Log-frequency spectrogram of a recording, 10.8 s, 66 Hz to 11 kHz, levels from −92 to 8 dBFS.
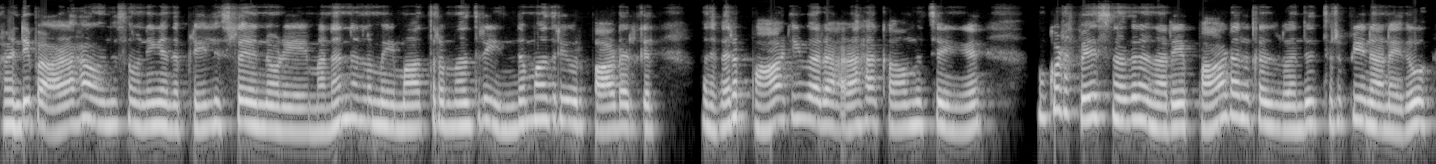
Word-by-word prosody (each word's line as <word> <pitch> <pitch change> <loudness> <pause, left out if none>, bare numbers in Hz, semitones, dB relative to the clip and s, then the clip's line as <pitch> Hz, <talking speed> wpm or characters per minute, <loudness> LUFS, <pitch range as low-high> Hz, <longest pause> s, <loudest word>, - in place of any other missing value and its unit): கண்டிப்பா. 230 0 +2
அழகா 225 +8 +1
வந்து 230 0 -1
சொன்னீங்க. 225 0 +1
அந்த 210 -1 -2
ப்ளேலிஸ்ட்ல 225 +3 -1
என்னுடைய 200 -3 0
மனநிலைமை 235 +3 +1
மாத்துற 210 +3 -1
மாதிரி 225 +3 +1
இந்த 200 +4 0
மாதிரி 260 -1 +1
ஒரு 230 - -3
பாடல்கள். 205 +1 0 0.3
அது 215 -3 -1
வேற 230 +6 +3
பாடி 255 +7 0
வேற 240 -2 +2
அழகா 225 +3 0
காமிச்சேங்க. 215 -2 -1 0.5
உங்க 285 -2 -4
கூட 335 -2 0
பேசினதுல 265 -2 +2
நறைய 215 +2 +2
பாடல்கள் 260 -1 +2
வந்து 220 +3 +1
திருப்பி 240 +2 -2
நானு 200 -2 +1
ஏதோ 220 +3 +4
225 Hz, 160 wpm, -13 LUFS, 210-250 Hz, 0.5 s, ஏதோ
